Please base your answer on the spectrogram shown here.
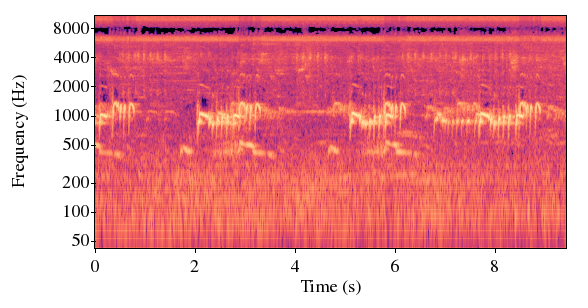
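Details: Udanmas silver crosing zebra dove singing a melodious lure song: four trilled cooing phrases, each a fast staccato run of notes ending in a rolling flourish, roughly every two seconds, with faint lower coos and a constant high-pitched hum.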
